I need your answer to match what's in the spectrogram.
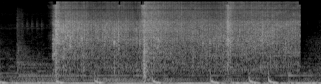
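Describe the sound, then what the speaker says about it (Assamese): Fish rubbed with salt and turmeric frying in hot oil in a home kitchen, a loud continuous sizzle with a few sharper bursts of spattering, close and alone. "এতিয়া মোৰ মাছখিনি ভজা হৈ গ'ল"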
